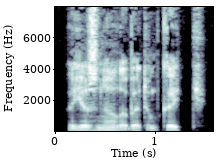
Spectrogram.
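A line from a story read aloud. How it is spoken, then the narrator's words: Calm. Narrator (Russian): спокойно сказал Ред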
